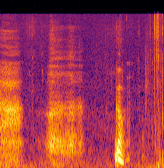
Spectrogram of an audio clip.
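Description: A person yawns: two long, breathy drawn-in breaths followed by a short voiced groan that slides downward in pitch. No talking.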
